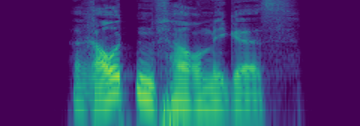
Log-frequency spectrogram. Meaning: strong/mixed nominative/accusative neuter singular of rautenförmig
- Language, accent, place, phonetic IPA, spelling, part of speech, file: German, Germany, Berlin, [ˈʁaʊ̯tn̩ˌfœʁmɪɡəs], rautenförmiges, adjective, De-rautenförmiges.ogg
